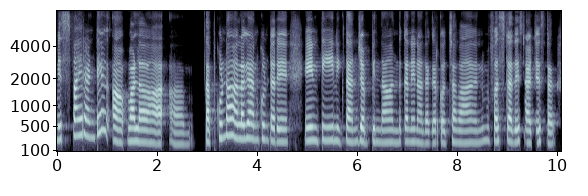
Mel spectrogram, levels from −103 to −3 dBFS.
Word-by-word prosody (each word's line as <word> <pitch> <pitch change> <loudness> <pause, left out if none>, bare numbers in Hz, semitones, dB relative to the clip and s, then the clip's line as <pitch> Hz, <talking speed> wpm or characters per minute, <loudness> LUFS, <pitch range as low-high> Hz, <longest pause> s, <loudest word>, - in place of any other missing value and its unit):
Miss 255 0 -1
fire 330 +1 +4
అంటే 300 +5 -2 0.3
ఆ! - - +8 0.3
వాళ్ళా 230 -1 +5 0.6
ఆహ్, 185 -1 -8 0.4
తప్పకుండా 280 +9 +1 0.2
అలాగే 270 +1 +3
అనుకుంటారే, 250 -4 -1 0.5
"ఏంటి 245 0 +1 0.2
నీకు 230 -1 -7
తను 220 0 +2
చెప్పిందా? 220 -1 -3
అందుకనే 220 +1 -3
నా 205 - -1
దగ్గరకి 205 +1 -4
వచ్చావా?" 205 0 -4 0.2
అని 215 +3 -12 0.2
ఫస్ట్ 225 +1 0
అదే 215 +1 -1
స్టార్ట్ 210 -1 +1
చేస్తారు. 205 -3 -3
225 Hz, 130 wpm, -23 LUFS, 210-250 Hz, 0.6 s, ఆ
